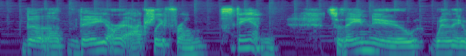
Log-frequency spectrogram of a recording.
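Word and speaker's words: Staunton: say it correctly so it's Stanton not Stanton all right we are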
